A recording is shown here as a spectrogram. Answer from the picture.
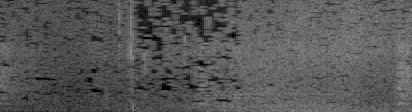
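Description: Rustling noise on a clip-on lapel microphone as the wearer's clothing rubs against it, swelling and easing, with a faint click about two-thirds of a second in.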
